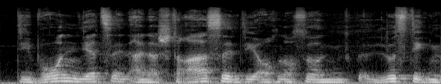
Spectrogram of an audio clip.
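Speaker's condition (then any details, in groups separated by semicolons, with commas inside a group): Parkinson's disease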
